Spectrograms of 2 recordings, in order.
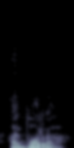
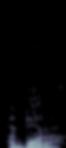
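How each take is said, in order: No difference in how they are said.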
